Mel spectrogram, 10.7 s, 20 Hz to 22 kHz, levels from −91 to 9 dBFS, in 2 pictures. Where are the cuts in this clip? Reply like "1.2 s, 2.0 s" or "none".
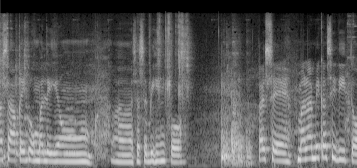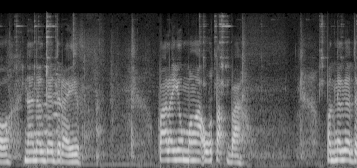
none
